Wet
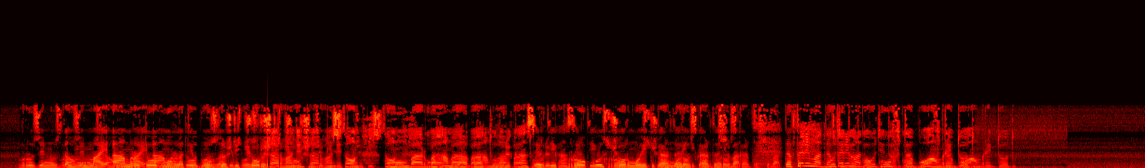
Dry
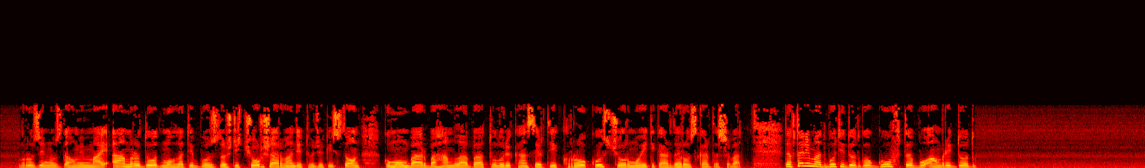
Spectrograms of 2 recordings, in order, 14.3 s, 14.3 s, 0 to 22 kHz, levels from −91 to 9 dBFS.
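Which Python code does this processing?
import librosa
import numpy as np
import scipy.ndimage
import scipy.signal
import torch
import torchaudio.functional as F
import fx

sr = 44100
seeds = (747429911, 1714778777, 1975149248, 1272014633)

p1 = F.preemphasis(torch.from_numpy(x), 0.9).numpy()
p2 = fx.notch(p1, sr, hz=2300.0, q=27.0)
p3 = p2 + fx.echo_single(p2, sr, ms=499, db=-4.5, dry=0)
p4 = fx.filter_lfo_notch(p3, sr, shape='square', hz=0.15, low_hz=450.0, high_hz=4400.0, q=1.1)
p5 = fx.high_shelf(p4, sr, hz=3400.0, db=-11.0)
y = p5 * librosa.db_to_amplitude(6.5)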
